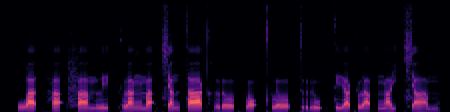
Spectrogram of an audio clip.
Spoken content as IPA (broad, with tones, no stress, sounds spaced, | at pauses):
w a˦˥ t̚ h a˨˩ ʔ f aː˨˩ m l i˨˩ t̚ k l a˦˥ ŋ m a˨˩ ʔ t͡ɕ a˧ n t aː˥˩ kʰ r ɤː˨˩ k̚ l ɔ˨˩ ʔ kʰ l ɤː˦˥ p̚ t r u˥˩ ʔ t i˥˩ a̯ k l a˦˥ p̚ ŋ a˥˩ j t͡ɕ a˨˩ m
